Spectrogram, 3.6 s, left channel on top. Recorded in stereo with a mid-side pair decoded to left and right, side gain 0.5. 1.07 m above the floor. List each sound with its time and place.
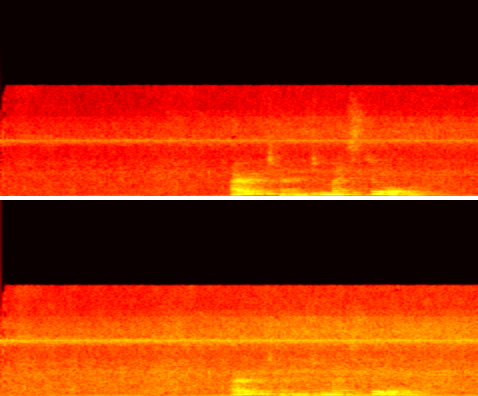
1.7 s a woman speaking: 10° left, 0.8 m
